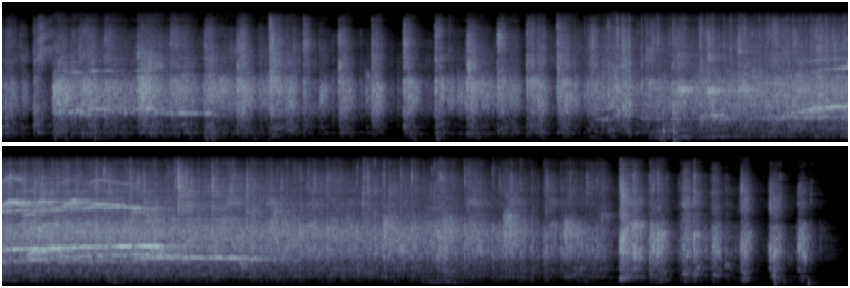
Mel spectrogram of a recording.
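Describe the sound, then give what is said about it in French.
Sustained applause from an audience welcoming a pastor, dense clapping that holds for most of the time and swells midway, then thins into scattered claps at the end. “sous vos applaudissements, s'il vous plaît, nous accueillons le pasteur André.”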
